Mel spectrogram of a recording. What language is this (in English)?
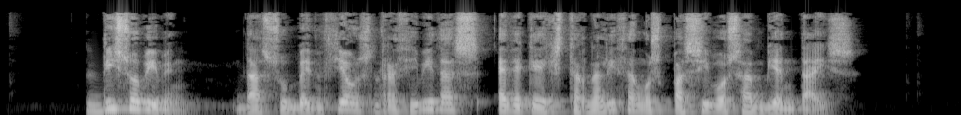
Galician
